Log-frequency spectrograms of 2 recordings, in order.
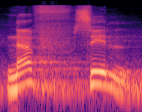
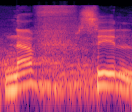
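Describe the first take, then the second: No difference in how they are said.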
